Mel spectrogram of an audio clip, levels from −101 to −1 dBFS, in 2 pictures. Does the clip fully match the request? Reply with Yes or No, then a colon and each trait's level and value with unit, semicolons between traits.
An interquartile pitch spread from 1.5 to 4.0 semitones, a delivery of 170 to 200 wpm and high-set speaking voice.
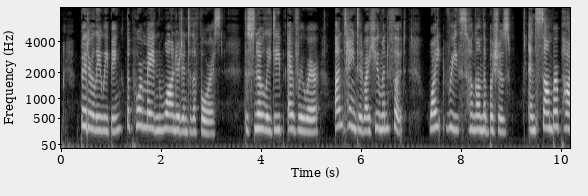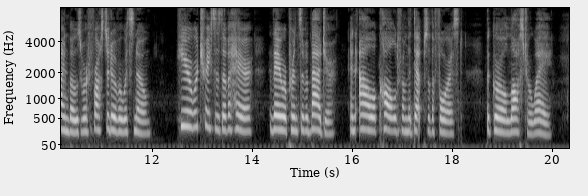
Yes: average, 2.8 semitones; average, 180 wpm; very high, 270 Hz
